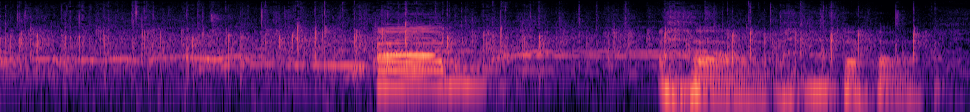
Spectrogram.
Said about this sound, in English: We are in front of a live studio audience. Give your beautiful selves a big old cheer. Good evening to you, one and all.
